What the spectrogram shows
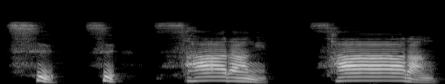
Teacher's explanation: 아까 디귿처럼 잇몸에다가 혀를 대지 않습니다. 아주 미세하게 공기가 요만큼 빠져나갈 만큼의 그 공간을 마련해 두고 공기가 마찰되면서 나와요. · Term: 시옷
